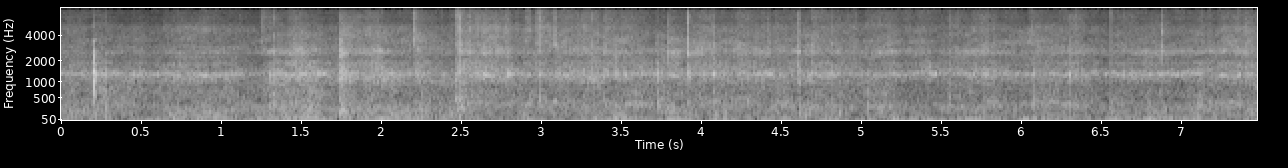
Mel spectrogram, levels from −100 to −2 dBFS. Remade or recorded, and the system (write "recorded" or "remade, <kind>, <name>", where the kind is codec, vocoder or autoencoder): remade, codec, SNAC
